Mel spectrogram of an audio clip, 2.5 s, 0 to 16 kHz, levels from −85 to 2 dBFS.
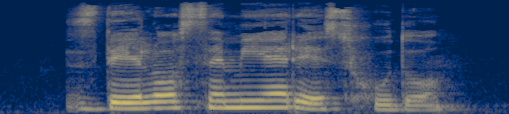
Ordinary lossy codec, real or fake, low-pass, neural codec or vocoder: none; real; 14.4 kHz; none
